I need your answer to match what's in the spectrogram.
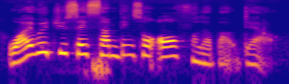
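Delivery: a hint of a concerned teacher asking why; lightly voiced stern teacher. Teacher questions the boy.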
